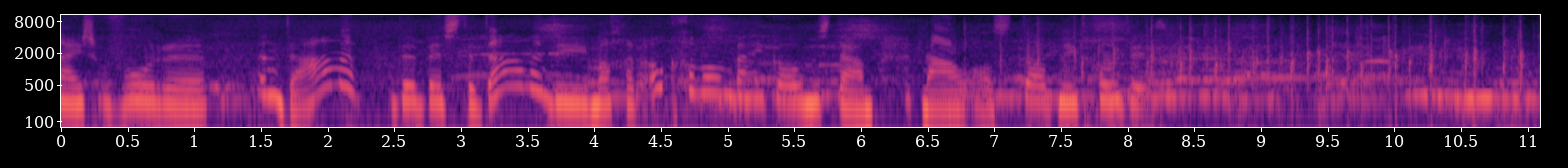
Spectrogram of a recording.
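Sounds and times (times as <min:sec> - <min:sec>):
speech: 0:00.0 - 0:08.5
loud applause: 0:06.8 - 0:11.0.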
